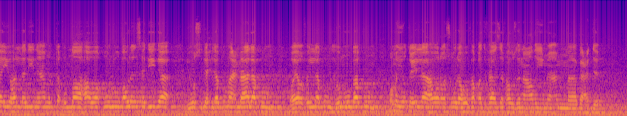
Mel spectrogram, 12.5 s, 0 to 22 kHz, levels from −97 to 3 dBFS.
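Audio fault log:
Throughout: filter restarted on every block. There's a steady buzz sitting at 200 Hz under everything, and it rides the level of the audio, louder in the busy parts and fading when things go quiet. That's a filter throwing away its memory at each block boundary and starting cold, so every block opens with a little click. Two hundred of those a second fuse into a pitched buzz rather than separate ticks.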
